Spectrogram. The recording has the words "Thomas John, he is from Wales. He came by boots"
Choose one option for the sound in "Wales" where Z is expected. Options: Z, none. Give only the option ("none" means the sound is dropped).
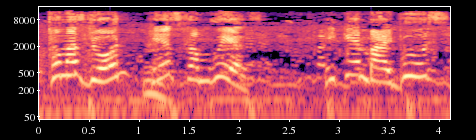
none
